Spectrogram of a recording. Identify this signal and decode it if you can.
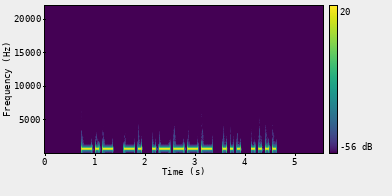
Morse code, heard as a keyed tone, about 20 wpm, 700 Hz. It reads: KN1SH
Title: Speed Racing - USA 2x2 Call Signs 17wpm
